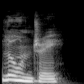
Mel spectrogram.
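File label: "laundry", British English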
